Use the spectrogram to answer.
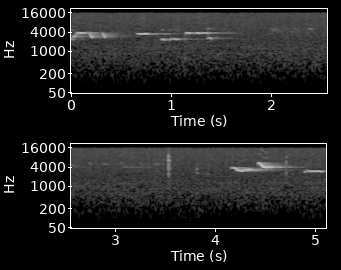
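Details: Narcissus flycatcher perched on a pine branch in pine forest in spring, singing as if claiming territory: short, clear, high whistled phrases, some sliding up or down, in two bursts separated by a quiet gap, over faint hiss. Narcissus flycatcher.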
